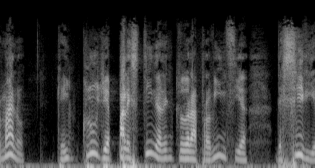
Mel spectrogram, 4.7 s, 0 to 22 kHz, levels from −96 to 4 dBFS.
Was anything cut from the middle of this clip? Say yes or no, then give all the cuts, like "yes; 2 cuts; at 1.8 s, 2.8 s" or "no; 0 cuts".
no; 0 cuts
